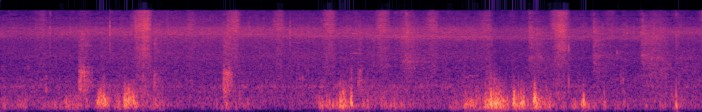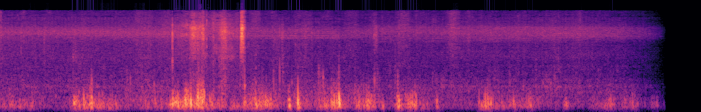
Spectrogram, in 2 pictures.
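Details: Miniature Schnauzer with mitral valve insufficiency and mild pulmonary edema, outdoors on its first walk in two weeks, unable to stop sneezing: short, snorting bursts, often in quick pairs, roughly every second, over a steady high hiss of background noise.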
